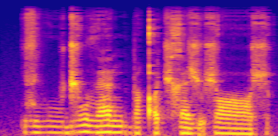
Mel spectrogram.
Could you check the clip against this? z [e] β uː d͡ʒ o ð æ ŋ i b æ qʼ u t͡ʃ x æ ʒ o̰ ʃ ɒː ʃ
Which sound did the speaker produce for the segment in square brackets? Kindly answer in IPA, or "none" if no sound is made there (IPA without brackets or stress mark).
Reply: i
